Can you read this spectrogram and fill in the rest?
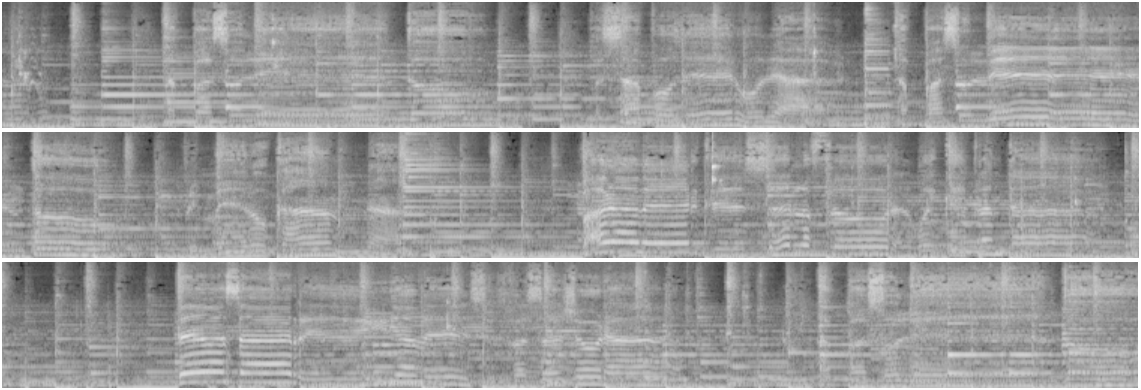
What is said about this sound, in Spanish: estamos escuchando el tema de …. Mateo está tocando la guitarra sobre el tema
